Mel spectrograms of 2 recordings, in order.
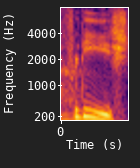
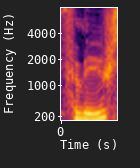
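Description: First: The vowel is an unrounded 'ee' sound. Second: The vowel is a rounded 'ü' sound. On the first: The speaker calls it right. "das kommt vom Fließen" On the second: The speaker calls it wrong. "Man darf nicht Flüsch sagen, nicht so wie Plüsch"

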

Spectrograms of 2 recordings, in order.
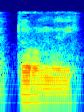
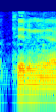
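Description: First: The vowel after the t is a u. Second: The vowel after the t is not a u. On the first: The speaker calls it right. "الصحيح أنها الترمذي بضم التاء" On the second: The speaker calls it wrong. "هكذا يلفظوها"

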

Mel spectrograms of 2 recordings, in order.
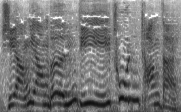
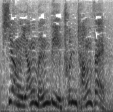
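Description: First: Each syllable is drawn out with nasal resonance. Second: It is spoken plainly, like ordinary talk. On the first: "你上口用韵白 ... 你看这个鼻腔共鸣就用上了" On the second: "你看这么说起来，好像共鸣用处不大"

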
